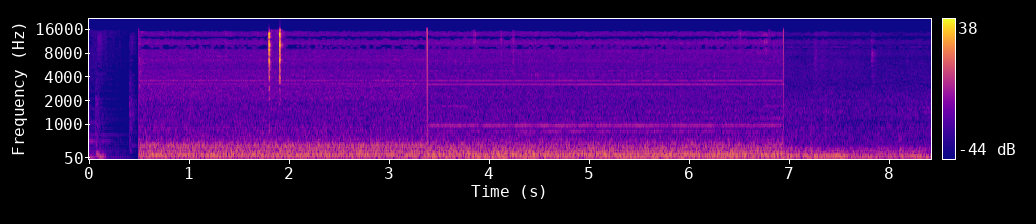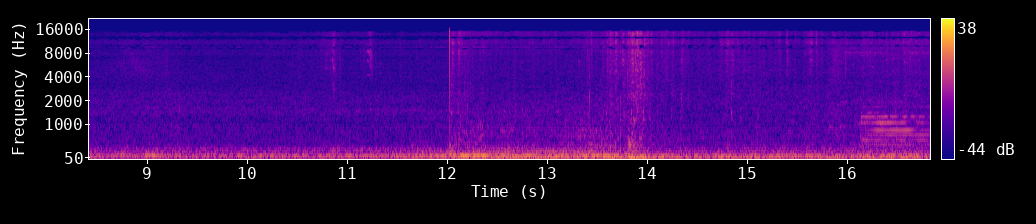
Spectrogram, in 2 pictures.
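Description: Steady low road and engine rumble heard inside the cabin of a moving passenger van.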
